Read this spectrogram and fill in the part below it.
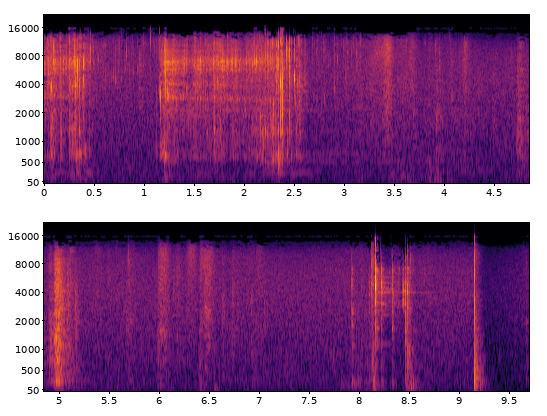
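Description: Boiling water pours into a large bowl while baking a honey castella cake, a splashing, running stream for the first few seconds, then quieter with a few scattered knocks and taps near the end.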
